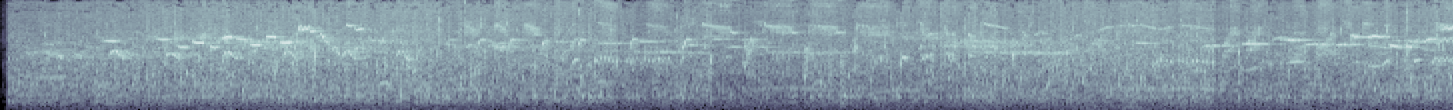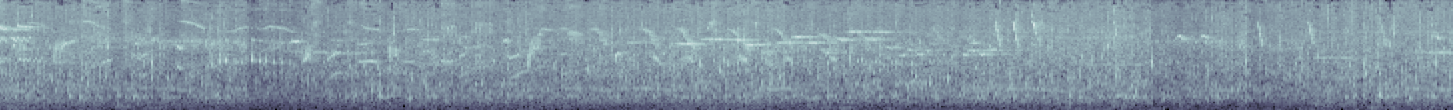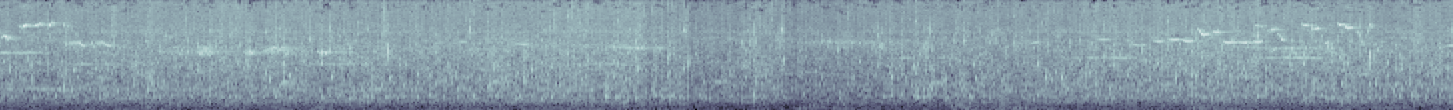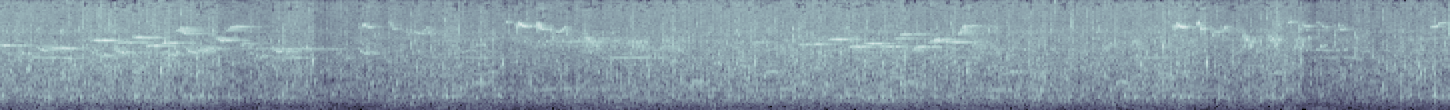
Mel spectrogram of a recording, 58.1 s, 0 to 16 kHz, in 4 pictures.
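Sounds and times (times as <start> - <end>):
running water trickling: 0.1 - 58.0.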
